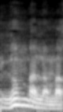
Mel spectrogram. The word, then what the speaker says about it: লম্বা: কিন্তু লম্বা লম্বা কথা বলতেছে। এই যে ম এর সাথে ব থাকার কারণে বফলা উচ্চারিত হলো।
